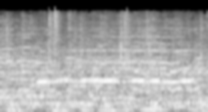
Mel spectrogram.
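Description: Romanian folk dance music on accordion, with a long, high, steady whoop held for over a second starting about half a second in. There are a few sharp taps from the dancers' steps.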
